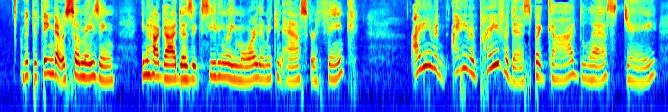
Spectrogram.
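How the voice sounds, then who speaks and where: An unremarkable speaking voice from a woman, medium in pitch with ordinary pitch variation, in a dry, close sound with no echo. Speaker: military wife. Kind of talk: testimony.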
